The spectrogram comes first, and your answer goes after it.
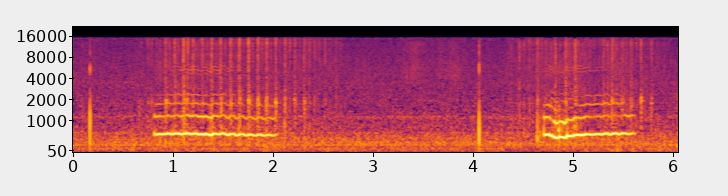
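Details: A prairie dog making noises while sleeping, snuggled with its owner: two drawn-out, squeaky tonal notes, the second dipping and then rising.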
